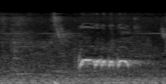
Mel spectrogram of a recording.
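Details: One zebra dove phrase captured live: a rapid, stuttering, rolling coo lasting about half a second, over quiet low background noise.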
